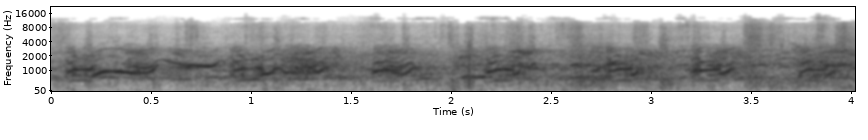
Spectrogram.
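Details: Beagles baying during a hunt: continuous overlapping wavering howls from several voices, rising and falling in a steady chorus with no pauses.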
